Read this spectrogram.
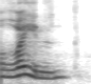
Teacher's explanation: Ghain, yaitu al-halq, yaitu tenggorok paling atas, bagian atas. Adenal ya, adenal halqi ya.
